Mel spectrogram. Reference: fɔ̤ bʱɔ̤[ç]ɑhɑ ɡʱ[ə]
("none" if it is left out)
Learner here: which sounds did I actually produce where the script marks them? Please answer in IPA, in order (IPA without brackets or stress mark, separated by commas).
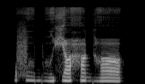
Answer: ç, ɑ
